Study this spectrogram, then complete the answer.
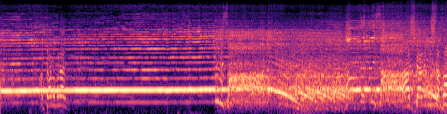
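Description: Large gathered crowd at a religious gathering for Peer Syed Ahmad Muhammad Shah at Chura Sharif, loud massed voices chanting and shouting slogans together, a sustained drone-like tone beneath, dense and continuous throughout.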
